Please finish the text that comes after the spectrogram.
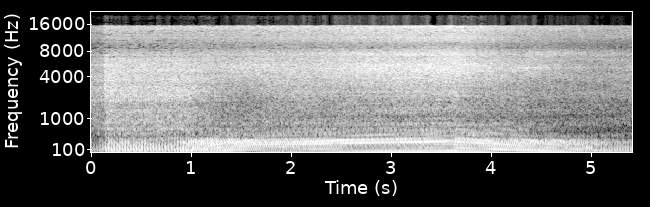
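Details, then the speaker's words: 2003 Mitsubishi Eclipse GTS after fixing skipped timing that caused cam and crank sensor codes; lifter ticking from sitting cleared after a drive. Smooth revs climb and fall evenly with no ticking or misfire; normal running. "But after I took it down the road and around and back, it's pretty much back to normal idling and whatnot, and runs great like it did when I first picked it up."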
